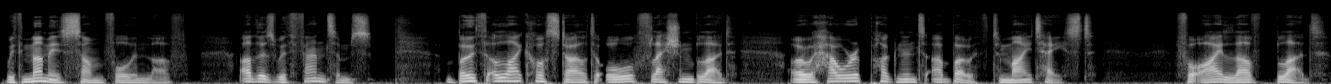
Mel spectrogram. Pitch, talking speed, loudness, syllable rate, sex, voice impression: 110 Hz, 125 wpm, -19 LUFS, 3.8 syllables/s, male, masculine, adult-like, tensed, powerful, clear, slightly raspy, slightly cool, intellectual, friendly, wild, lively, slightly intense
